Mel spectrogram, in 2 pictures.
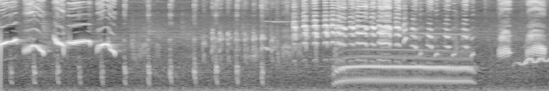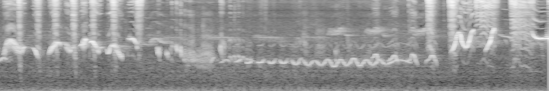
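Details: Tame Chinese hwamei singing from a table-set hand cage: quick whistled notes and trills, a long harsh buzzy nasal passage, then wavering warbles and a rapid quavering whistled trill.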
